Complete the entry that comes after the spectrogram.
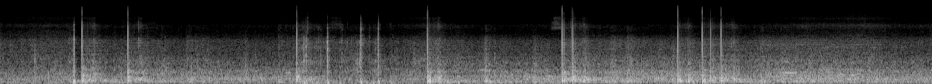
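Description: Aerial firework shells bursting overhead with sharp bangs at irregular intervals, several in quick succession around the middle.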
